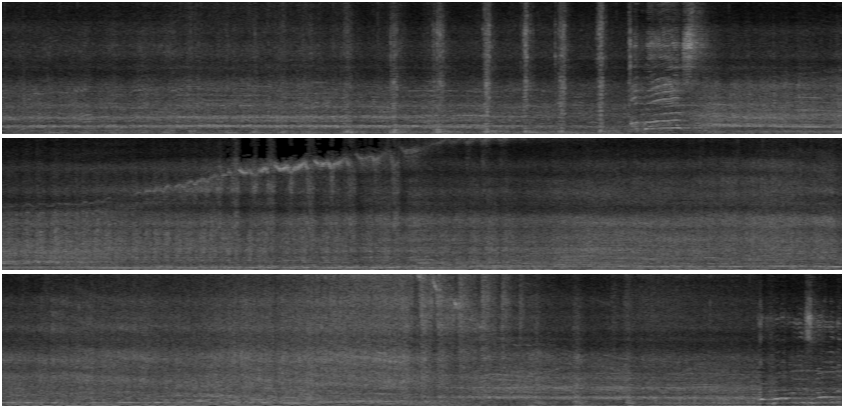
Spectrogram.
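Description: Green John Deere pulling tractor's diesel engine running hard under load as it drags the weight-transfer sled down the track. Its pitch wavers and then falls away near the end as the pull is finished, leaving a lower, steadier engine note.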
